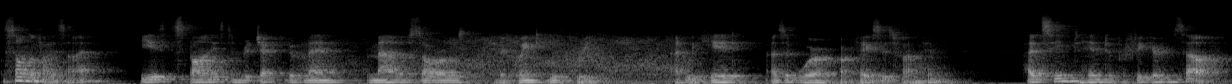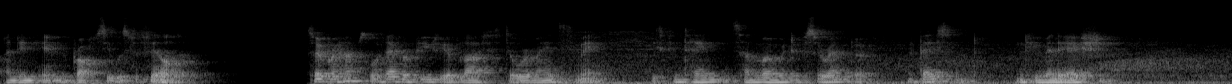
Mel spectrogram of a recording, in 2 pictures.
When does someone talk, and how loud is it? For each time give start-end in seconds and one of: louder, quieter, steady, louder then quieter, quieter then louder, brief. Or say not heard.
0.0-14.2 steady
15.4-23.4 steady.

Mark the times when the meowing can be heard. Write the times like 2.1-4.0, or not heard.
not heard.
